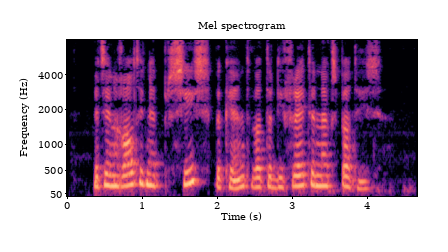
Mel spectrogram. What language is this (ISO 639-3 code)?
fry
